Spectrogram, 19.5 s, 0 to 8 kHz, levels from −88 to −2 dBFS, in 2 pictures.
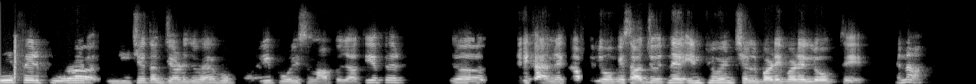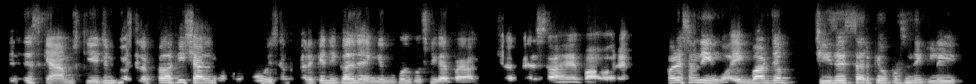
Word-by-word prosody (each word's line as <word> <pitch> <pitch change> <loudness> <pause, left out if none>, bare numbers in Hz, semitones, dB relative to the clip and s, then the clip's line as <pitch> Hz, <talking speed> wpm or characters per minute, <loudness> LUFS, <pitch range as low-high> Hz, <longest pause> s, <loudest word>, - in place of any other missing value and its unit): ये 195 +1 +6
फ़िर 200 -2 +4
पूरा 180 +2 +3 0.3
नीचे 155 +3 -4
तक 175 0 0
जड़ 160 -2 0
जो 160 0 -5
है 165 +3 +1
वो 170 0 -4
पूरी 160 +1 -7
पूरी 155 +1 -3
समाप्त 145 -2 -5
हो 140 - -4
जाती 135 +7 -3
है 200 - 0
फ़िर 205 0 -4
अ, 170 -4 -4 0.4
देखा 175 - +4
है - - +4
हमने 155 +1 -1
काफ़ी 150 +1 -3
लोगों 155 -1 +2
के 155 - +2
साथ 155 -1 +5
जो 175 - +1
इतने 175 +1 +4
इन्फ्लुएंशल 165 0 0
बड़े-बड़े 155 0 +5
लोग 140 -1 +2
थे, - - 0
है - - -7
ना? - - -1 0.6
इतने 180 +1 -4
स्कैम्स 150 -2 +1
किए 160 0 0
जिनको 175 +3 -3
ऐसा 175 - -4
लगता 195 +2 +2
था 195 - +6
कि 210 - +1
शायद 190 -2 +5
मैं 190 - -12
वो 185 -2 -1
ये - - 0
सब 180 +4 -15 0.2
करके 160 +4 0
निकल 175 +1 +3
जाएँगे, 155 -1 0
वो 160 - -10
कोई 170 0 -3
कुछ 160 0 -9
नहीं 155 - -5
कर 145 - +4
पाया 140 -1 +3
अच्छा 150 - -6
पैसा 125 0 0
है, 130 0 +1
पावर 125 +2 +2
है। 140 - +2 0.4
पर 205 +1 +5
ऐसा 215 0 0
नहीं 195 -8 +4
हुआ - - -1
एक 150 +1 +2
बार 190 +1 +6
जब 200 +1 0 0.2
चीज़ें 175 +2 +3
सर 180 -2 +1
के 190 +3 -2
ऊपर 180 -1 -4
से 185 +3 -4
निकली, 160 -1 -3
165 Hz, 220 wpm, -21 LUFS, 155-180 Hz, 0.6 s, ये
